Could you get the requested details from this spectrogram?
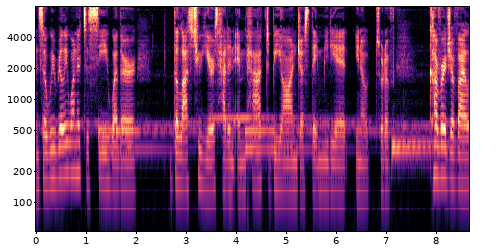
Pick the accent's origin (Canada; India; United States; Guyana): India; I'm Indian, for example, and whenever my family is asked, you know, how do you identify? We say Indian.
